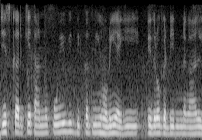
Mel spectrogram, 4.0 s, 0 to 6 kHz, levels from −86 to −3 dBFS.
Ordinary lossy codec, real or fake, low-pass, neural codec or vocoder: none; real; 5.4 kHz; none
